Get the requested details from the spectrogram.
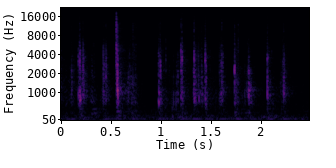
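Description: Rapid typing on a computer keyboard, entering a search into a website's search bar, a quick irregular run of clicky keystrokes with brief pauses between bursts, no voices present.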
